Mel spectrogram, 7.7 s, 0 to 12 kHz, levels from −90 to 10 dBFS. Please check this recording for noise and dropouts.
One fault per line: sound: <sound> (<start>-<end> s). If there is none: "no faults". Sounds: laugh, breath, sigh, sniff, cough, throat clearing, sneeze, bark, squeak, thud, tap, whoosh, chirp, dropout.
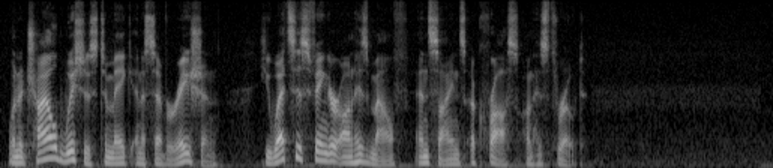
no faults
